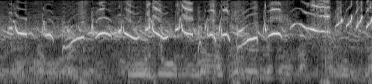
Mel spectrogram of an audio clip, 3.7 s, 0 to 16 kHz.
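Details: Competing chestnut-bellied seed finches (towa towa) at a 2023 whistling contest in New Amsterdam, Berbice, Guyana. A steady, dense stream of bright, sweeping whistles and chirps with upward and downward slurs, with faint people talking underneath.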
